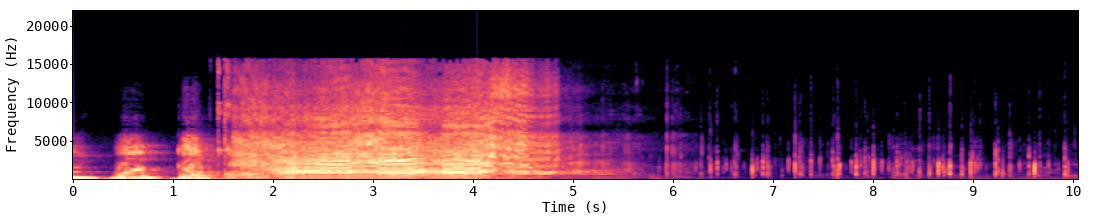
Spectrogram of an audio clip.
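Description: Modified two-stroke racing chainsaw revving up and down in quick bursts, then running flat out at a steady high pitch for about three seconds as it cuts through a timber. The engine falls away about five seconds in, leaving faint scattered crackles.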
